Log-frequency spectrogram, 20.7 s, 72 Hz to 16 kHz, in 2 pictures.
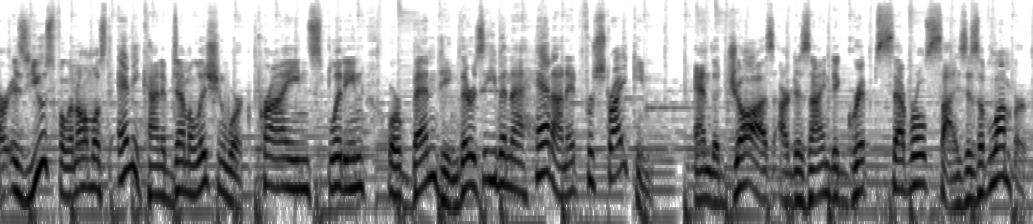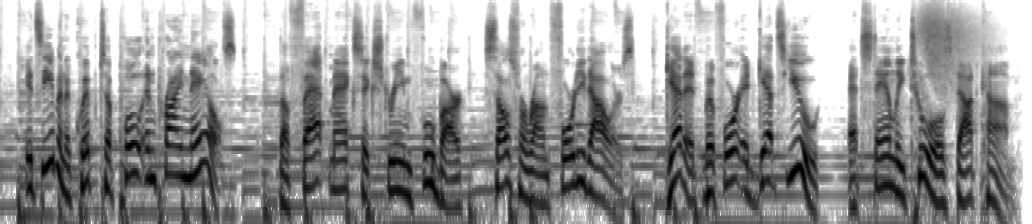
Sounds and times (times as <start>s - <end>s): Music: 0.0s - 20.6s
Speech: 0.0s - 20.6s.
